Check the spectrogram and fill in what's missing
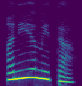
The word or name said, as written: ಆನೆಯಮದ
